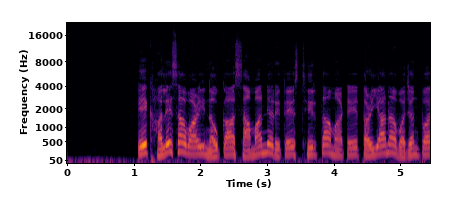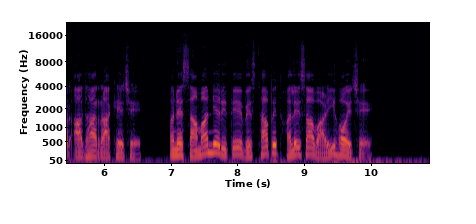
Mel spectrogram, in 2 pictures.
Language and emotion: Gujarati, neutral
